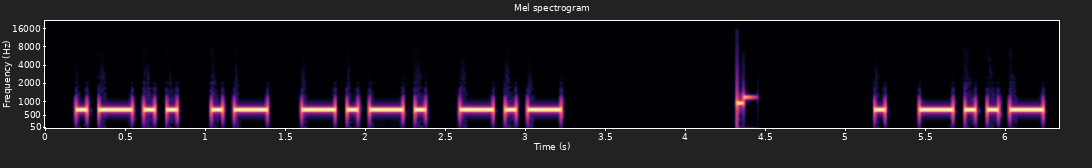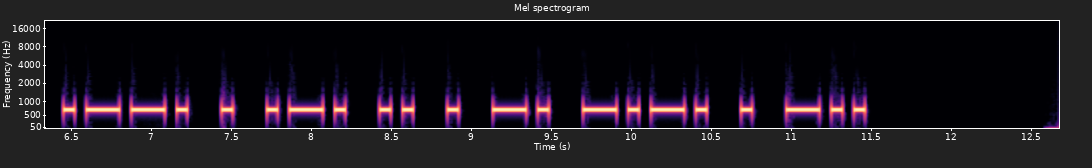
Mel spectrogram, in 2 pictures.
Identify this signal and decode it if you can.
Morse code, heard as a keyed tone, about 17 wpm, 700 Hz. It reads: LACK EXPERIENCED
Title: Sentences from Top 1100 Words - New Word Drill Alt - 17wpm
